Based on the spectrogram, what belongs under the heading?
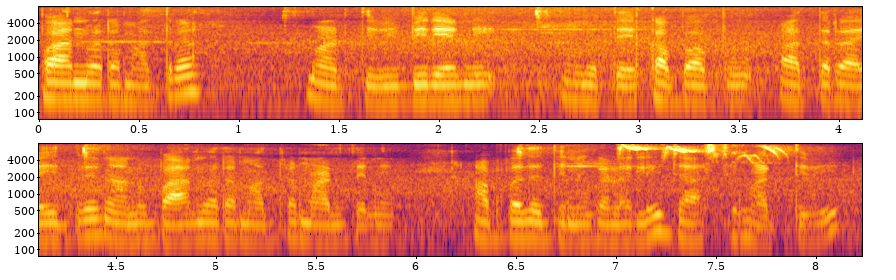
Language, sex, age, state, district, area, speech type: Kannada, female, 45-60, Karnataka, Mandya, rural, spontaneous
